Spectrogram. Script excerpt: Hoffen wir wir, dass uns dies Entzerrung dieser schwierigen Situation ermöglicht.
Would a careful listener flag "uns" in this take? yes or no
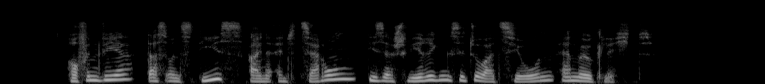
no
